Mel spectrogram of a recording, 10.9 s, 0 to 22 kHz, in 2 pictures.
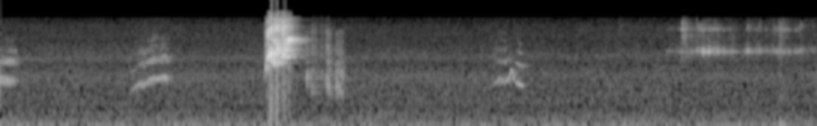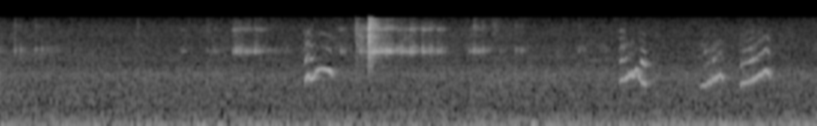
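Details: Relaxed pet lineolated parakeet at home, 26 April 2017: scattered soft, rising chirps, often in pairs, broken by one sharp loud clack near the start and faint high hissing bursts.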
